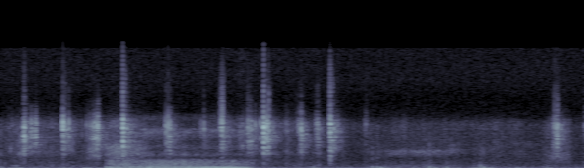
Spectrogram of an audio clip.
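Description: A sleeping pug snoring: one buzzing snore lasting about a second, starting about a second in, with a run of small sharp clicks and snuffles around it in the first couple of seconds.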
